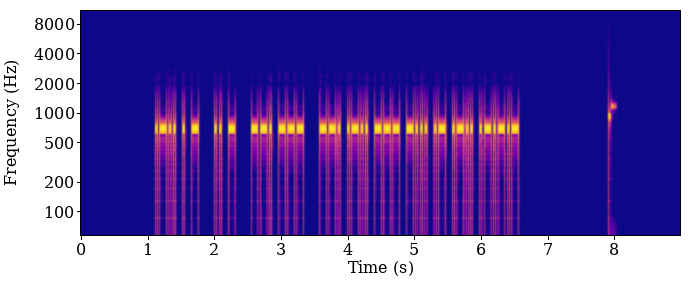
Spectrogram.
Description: Morse code, heard as a keyed tone, about 34 wpm, 700 Hz. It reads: LET IT GO GLOBAL.
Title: Sentences from Top 1200 Words 35wpm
